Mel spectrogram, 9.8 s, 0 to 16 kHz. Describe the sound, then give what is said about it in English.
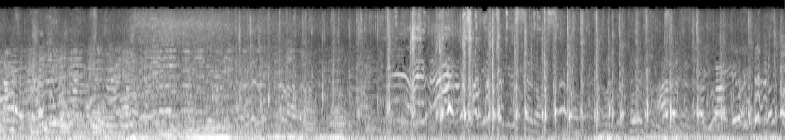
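Horses' hooves clip-clop on pavement in a quick, uneven rhythm, fairly loud, as about 16 horses pulling about 7 carriages pull up outside a house for a traditional Polish wedding, while a crowd chatters and murmurs outdoors around them. “And we're standing outside of my house right now, and the horses and carriages just pulled up.”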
